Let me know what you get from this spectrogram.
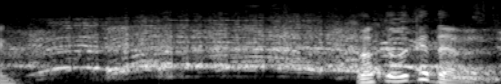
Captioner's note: crowd cheerfully screaming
